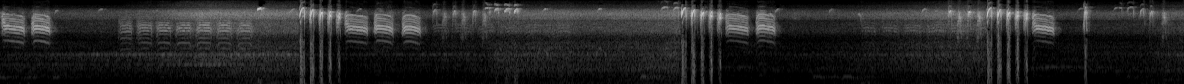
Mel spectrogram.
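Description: Black-capped chickadee giving bursts of high, quick notes followed by short rows of thin, buzzy notes, repeated every three to four seconds.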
